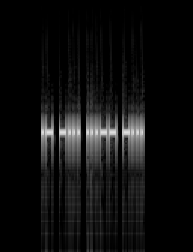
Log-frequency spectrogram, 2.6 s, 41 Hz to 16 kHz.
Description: Morse code, heard as a keyed tone, about 40 wpm, 700 Hz. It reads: AB3B
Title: USA Call Signs - 4 Characters - Repeated 3x - 40wpm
